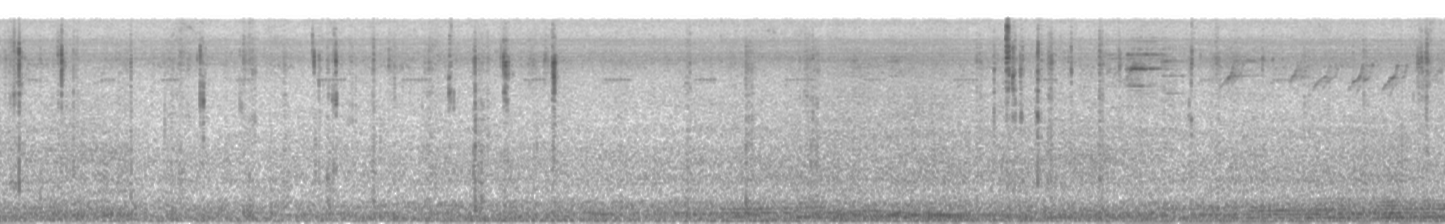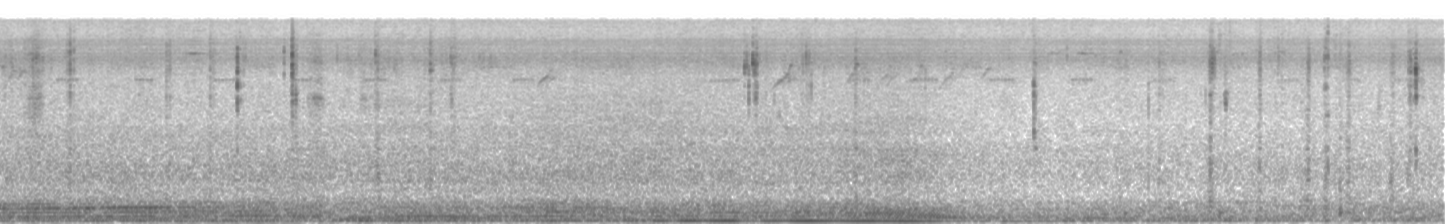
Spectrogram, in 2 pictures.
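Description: Close-up chewing and lip smacking of someone eating with his hands, heard as scattered short clicks and wet mouth sounds. A motor vehicle engine hums in the background from about seven seconds in, then fades out at about twenty-four seconds.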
